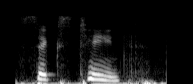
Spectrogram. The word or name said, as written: sixteenth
